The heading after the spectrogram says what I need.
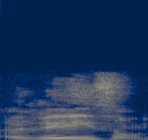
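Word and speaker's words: raison: The difference is between what we call a short e like in the word bed or let versus a E uh razone.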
